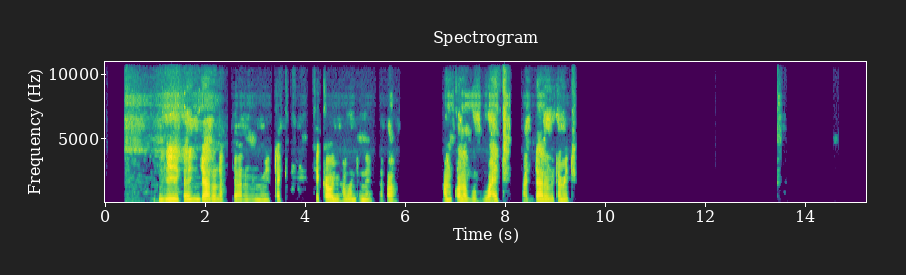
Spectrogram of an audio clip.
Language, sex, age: Wolof, male, 25-35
